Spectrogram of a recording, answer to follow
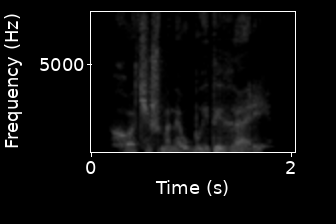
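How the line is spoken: Whispered. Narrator (Ukrainian): прошепотів

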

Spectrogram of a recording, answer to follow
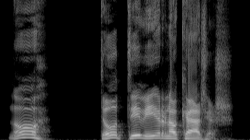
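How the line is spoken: Heavy sigh. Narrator (Ukrainian): важко зітхнув Дерк

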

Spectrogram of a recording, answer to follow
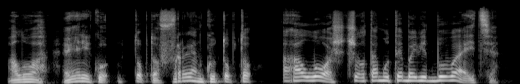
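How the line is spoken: Muffled hiss. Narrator (Ukrainian): Прошипів я, прикриваючи вільною рукою рота

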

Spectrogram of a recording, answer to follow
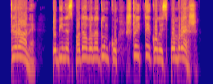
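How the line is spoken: Shout. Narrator (Ukrainian): крикнув він

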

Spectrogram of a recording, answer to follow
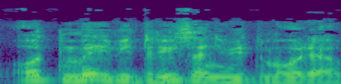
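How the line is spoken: Exclaiming. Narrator (Ukrainian): вигукнув Наб

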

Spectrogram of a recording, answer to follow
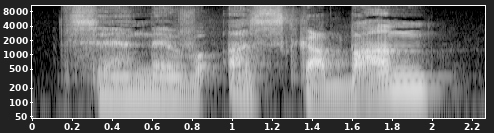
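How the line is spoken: Hoarse question. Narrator (Ukrainian): хрипко запитав Гегрід

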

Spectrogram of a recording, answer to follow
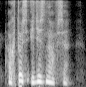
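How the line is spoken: Very thin high voice. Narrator (Ukrainian): продовжила Лора тонесеньким голосом

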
